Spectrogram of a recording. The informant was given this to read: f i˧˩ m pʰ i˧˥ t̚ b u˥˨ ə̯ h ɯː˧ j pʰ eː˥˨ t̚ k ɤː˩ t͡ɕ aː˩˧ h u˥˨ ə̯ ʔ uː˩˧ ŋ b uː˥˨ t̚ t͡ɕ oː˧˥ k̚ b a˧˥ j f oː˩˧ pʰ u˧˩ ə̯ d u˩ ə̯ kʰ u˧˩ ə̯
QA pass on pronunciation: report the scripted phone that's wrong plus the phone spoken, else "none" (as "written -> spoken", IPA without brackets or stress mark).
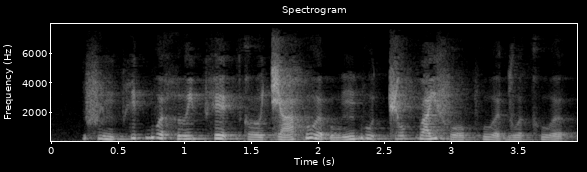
none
